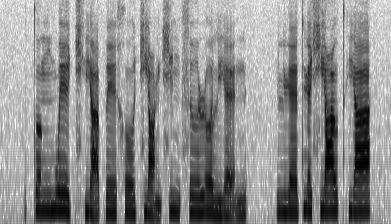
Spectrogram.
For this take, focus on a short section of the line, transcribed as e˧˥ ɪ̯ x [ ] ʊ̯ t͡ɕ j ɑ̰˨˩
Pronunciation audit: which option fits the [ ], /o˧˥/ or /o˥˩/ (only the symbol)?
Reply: o˧˥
